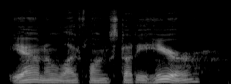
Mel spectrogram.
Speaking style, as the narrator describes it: Cora muttered

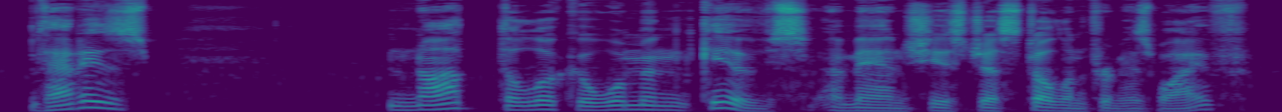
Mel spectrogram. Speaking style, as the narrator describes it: Emily said hesitantly

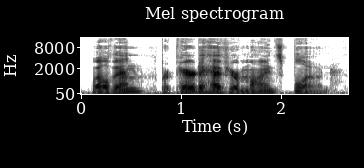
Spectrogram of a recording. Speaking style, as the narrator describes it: said Korra

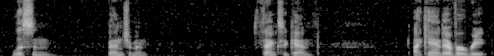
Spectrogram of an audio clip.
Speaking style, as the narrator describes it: she said in a quieter voice

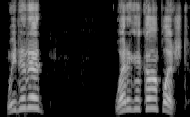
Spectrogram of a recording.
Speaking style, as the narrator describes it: she cried

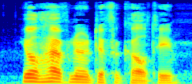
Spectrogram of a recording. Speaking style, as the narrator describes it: Dorothy replied flatly

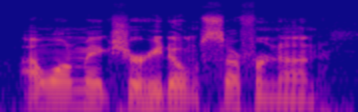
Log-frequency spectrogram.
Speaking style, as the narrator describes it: he added in an exaggerated hillbilly accent

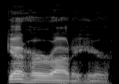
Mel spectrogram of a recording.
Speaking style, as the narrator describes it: he growled

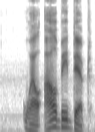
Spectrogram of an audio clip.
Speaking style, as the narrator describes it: said Griffin

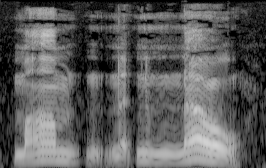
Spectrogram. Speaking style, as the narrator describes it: Caitlin stammered

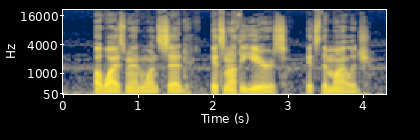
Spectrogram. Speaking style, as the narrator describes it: Sosuke replied calmly

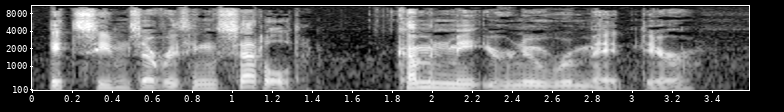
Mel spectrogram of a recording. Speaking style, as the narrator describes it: Miss Montaigne declared cheerfully

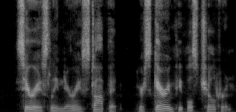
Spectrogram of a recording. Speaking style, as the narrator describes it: muttered

